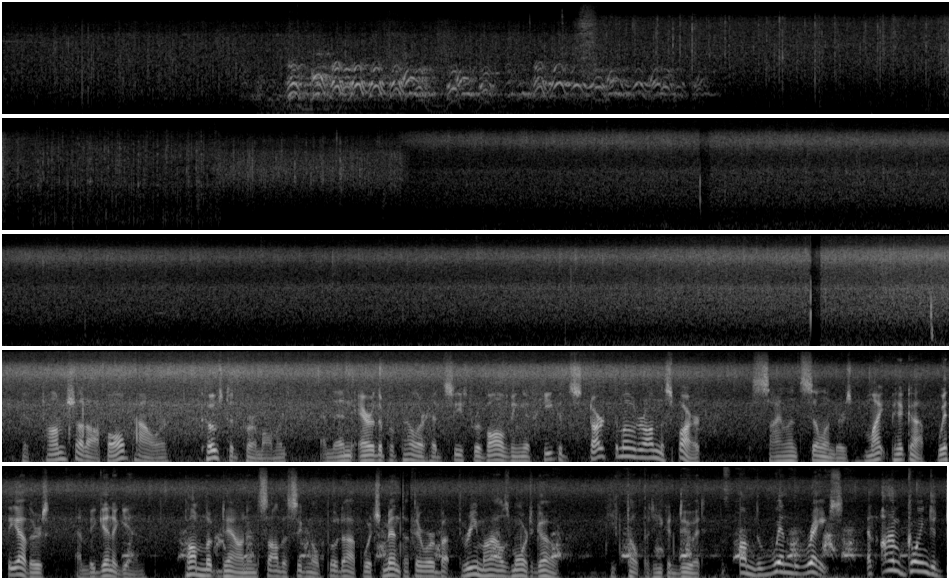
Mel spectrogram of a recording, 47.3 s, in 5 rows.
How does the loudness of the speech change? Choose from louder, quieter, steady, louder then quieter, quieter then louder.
steady.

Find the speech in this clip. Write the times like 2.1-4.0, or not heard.
28.6-47.2.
